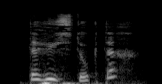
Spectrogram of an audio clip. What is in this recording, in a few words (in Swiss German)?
"hussdokter", alsace; medecine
